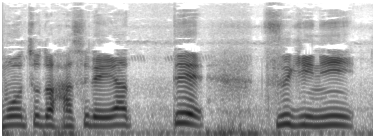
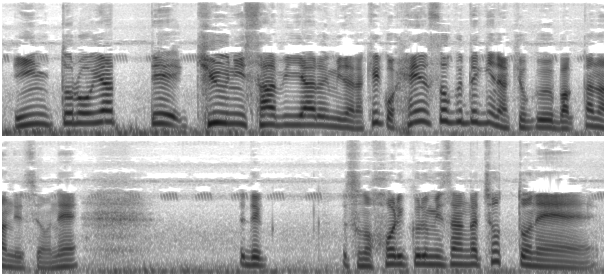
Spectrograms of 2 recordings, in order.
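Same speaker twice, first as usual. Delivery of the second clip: ordinary talk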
